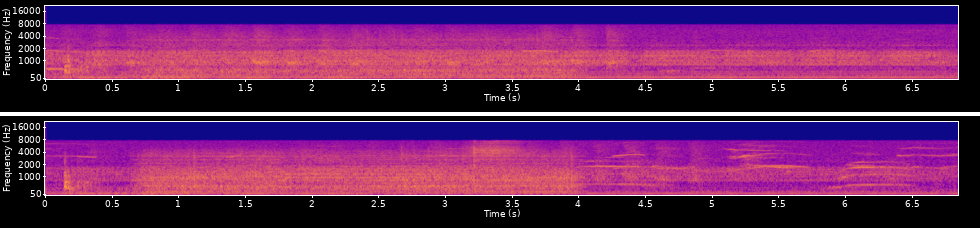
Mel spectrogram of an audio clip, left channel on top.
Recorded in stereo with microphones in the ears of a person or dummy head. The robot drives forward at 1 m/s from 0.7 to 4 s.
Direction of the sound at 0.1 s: 80° right.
